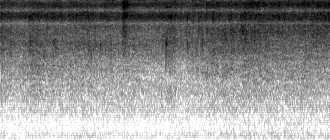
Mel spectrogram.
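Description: Chicken pieces coated in corn flour fry in a pan, giving a steady bright sizzle and crackle throughout, with a few sharper pops and no talking.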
